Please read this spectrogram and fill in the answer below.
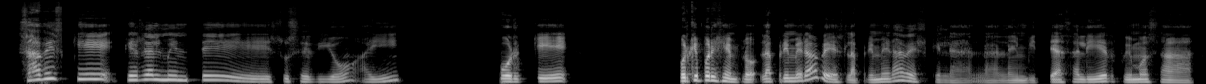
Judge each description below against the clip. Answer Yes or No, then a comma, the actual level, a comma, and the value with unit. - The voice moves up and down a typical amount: No, wide, 8.9 semitones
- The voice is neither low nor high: No, low, 130 Hz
